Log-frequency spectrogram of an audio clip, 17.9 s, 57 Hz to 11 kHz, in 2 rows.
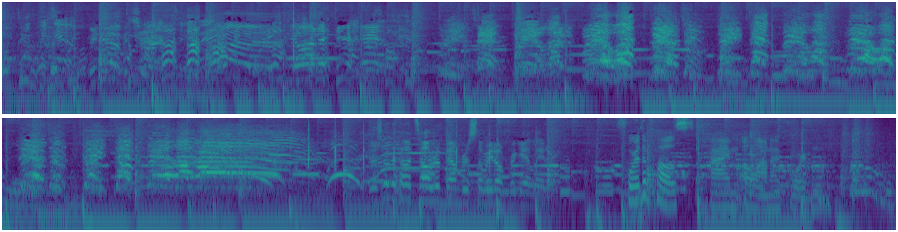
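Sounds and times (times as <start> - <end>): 
laughter: 0.0 - 5.7, 12.6 - 14.1
beach frisbee team shouting their cheer: 4.4 - 13.2
speech: 13.1 - 14.6, 15.2 - 17.5.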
